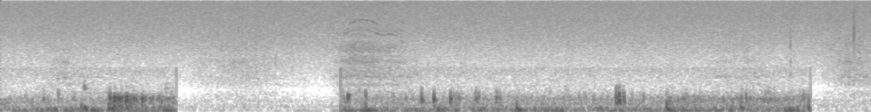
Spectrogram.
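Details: Low, irregular gurgles and rumbles over the abdomen through an Eko electronic stethoscope, patient supine with knees bent, during a physical exam for GI complaints; normal bowel sounds of active gut movement.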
